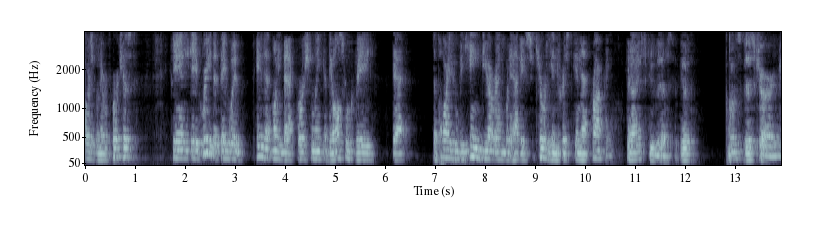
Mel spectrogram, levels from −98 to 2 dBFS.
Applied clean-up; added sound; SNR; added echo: neural mask model DeepFilterNet 3.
